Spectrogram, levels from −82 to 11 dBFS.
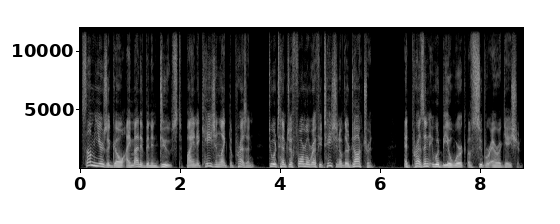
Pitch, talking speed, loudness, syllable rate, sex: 145 Hz, 210 wpm, -18 LUFS, 6.4 syllables/s, male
